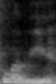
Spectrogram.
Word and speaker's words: Levi: So it's spelled like Levi, and we've already had to correct so many people, but his name is Levi, and obviously I had to stick with the L names.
